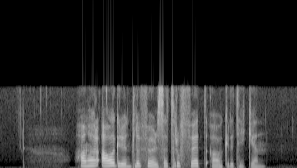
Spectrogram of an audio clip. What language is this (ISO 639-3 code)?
nor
